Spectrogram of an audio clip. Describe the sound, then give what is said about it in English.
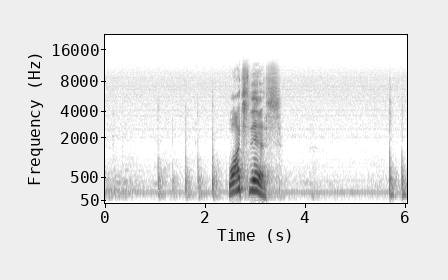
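Several sharp knocks on a hard object, spaced irregularly over a couple of seconds, followed by a man speaking briefly, then one more knock near the end over a steady low hum. “And here's how he knocks a lot of times now, through this.”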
